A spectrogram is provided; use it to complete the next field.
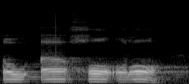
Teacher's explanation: So أو is empty mouth, then خارا full mouth, and then don't overstretch it.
